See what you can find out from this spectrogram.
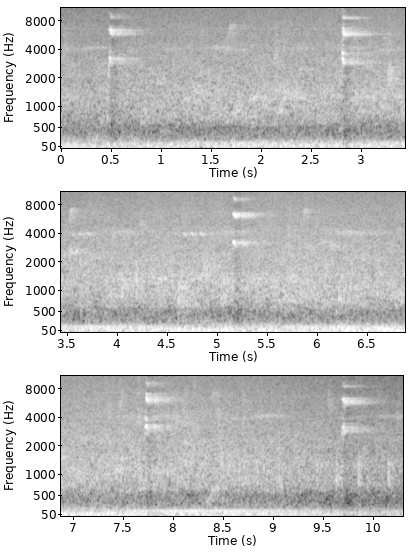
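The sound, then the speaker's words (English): A Northern Flicker high in the trees, migrating through Devil's Den State Park in fall, gives sharp, high keek calls, five of them spaced a couple of seconds apart, over a steady low rumble of background noise. “Here's a recording this fall of a bird high in the trees as it was migrating through Devil's Den State Park.”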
